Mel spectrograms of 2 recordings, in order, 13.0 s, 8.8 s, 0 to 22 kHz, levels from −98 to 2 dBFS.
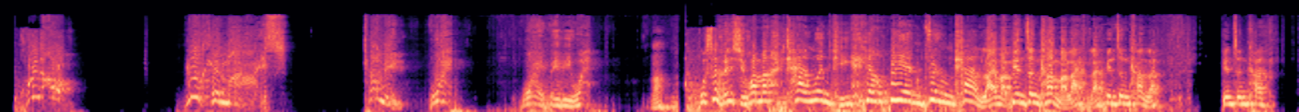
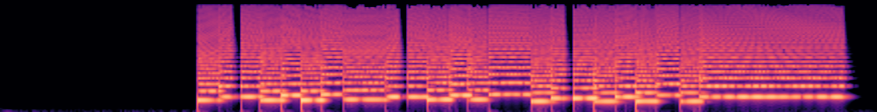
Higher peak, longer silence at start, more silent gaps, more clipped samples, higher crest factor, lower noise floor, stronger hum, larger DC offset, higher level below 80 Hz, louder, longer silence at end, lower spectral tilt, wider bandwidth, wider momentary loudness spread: about the same, -2 dBFS vs -2 dBFS; second, 0.15 s vs 1.95 s; first, 0.89-1.41 s, 1.48-1.60 s, 2.96-3.59 s, 12.05-12.18 s vs none; neither; about the same, 12 dB vs 16 dB; second, -41 dBFS vs under -90 dBFS; neither; neither; first, -30 dBFS vs -58 dBFS; first, -12 LUFS vs -16 LUFS; about the same, 0.25 s vs 0.3 s; first, -5 dB/octave vs -1.5 dB/octave; second, 13.5 kHz vs 18 kHz; first, 13 LU vs 3 LU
